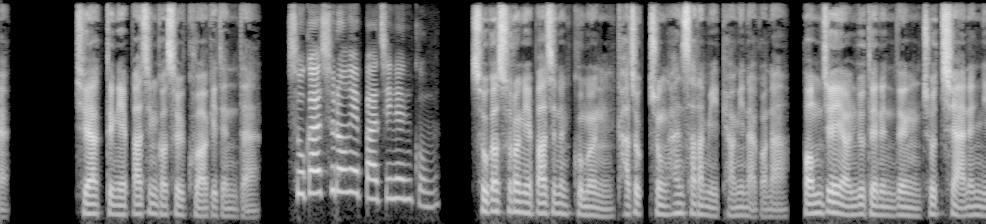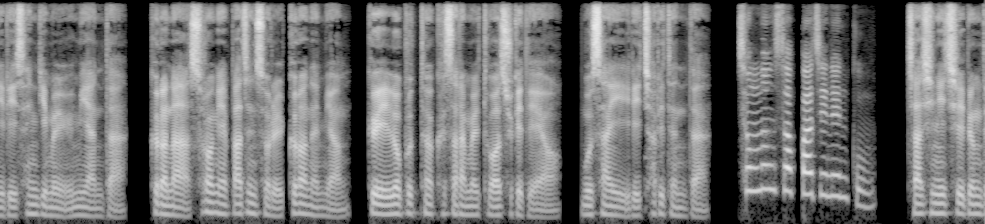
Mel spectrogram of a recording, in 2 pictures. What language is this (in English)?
Korean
